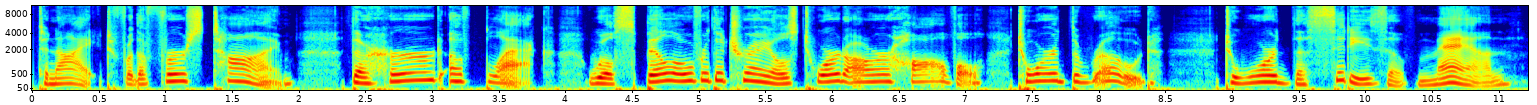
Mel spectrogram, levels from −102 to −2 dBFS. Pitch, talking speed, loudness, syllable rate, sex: 215 Hz, 135 wpm, -19 LUFS, 3.3 syllables/s, female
